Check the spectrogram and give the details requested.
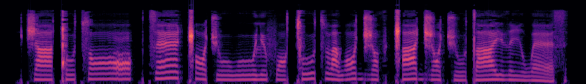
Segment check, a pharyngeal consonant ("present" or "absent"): absent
